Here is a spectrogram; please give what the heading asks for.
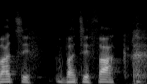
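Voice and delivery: fake Flemish accent, slow. Joking about vaccine news, the speaker voices Belgium in a bad Flemish accent. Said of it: "a Flemish accent".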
